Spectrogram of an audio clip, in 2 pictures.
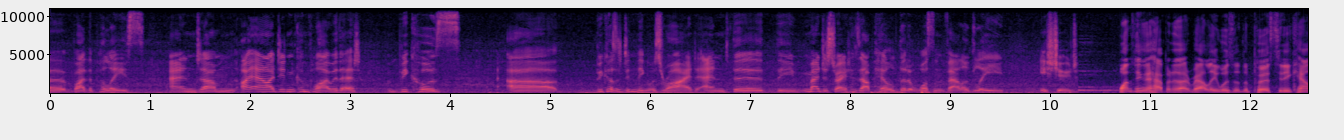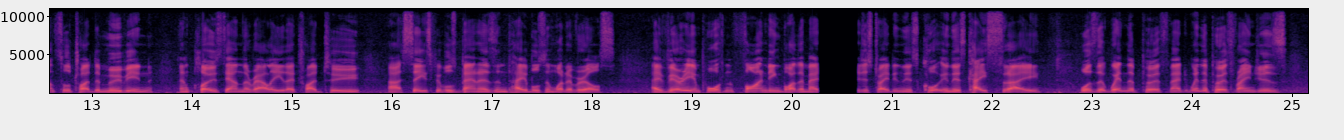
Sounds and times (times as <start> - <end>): Female speech, woman speaking: 0.0 - 10.3
Narration, monologue: 0.0 - 25.1
Male speech, man speaking: 10.7 - 25.0.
